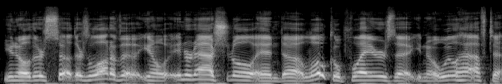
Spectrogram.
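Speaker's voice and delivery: high-pitched, hesitant politician imitation; Bill Clinton. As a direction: waffle through it in a high put-on voice. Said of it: "this is the worst Bill Clinton imitation".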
